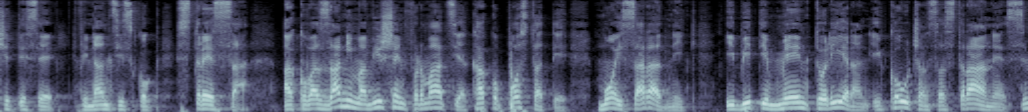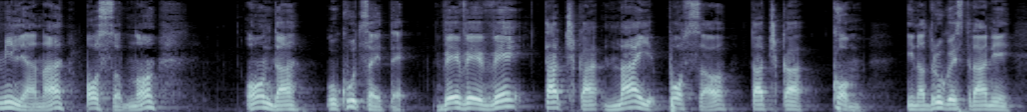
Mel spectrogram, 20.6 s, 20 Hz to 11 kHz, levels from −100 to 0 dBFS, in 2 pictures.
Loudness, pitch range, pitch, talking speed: -24 LUFS, 110-150 Hz, 125 Hz, 85 wpm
